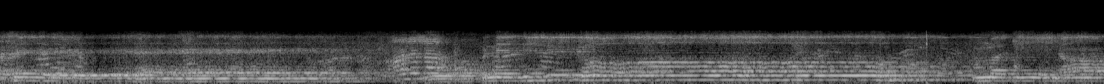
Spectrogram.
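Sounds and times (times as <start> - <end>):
man chanting into a microphone: 0.0 - 11.0.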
